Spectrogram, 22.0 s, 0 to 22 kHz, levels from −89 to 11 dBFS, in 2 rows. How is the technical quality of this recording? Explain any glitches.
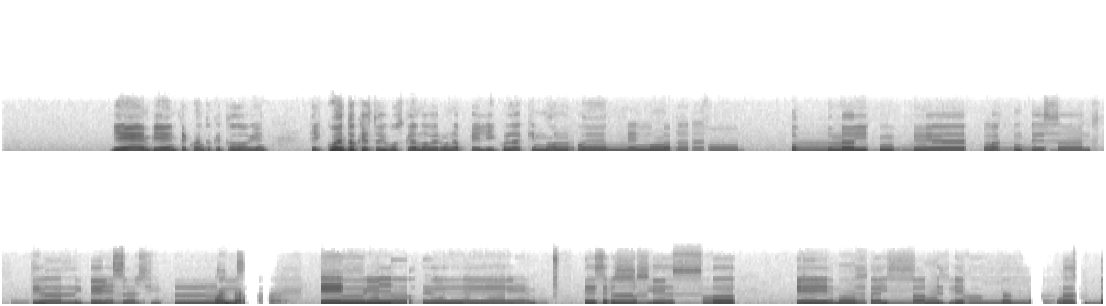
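The recording has clear faults: a robotic buzz over the second part of the speech, plus brief echo and dropouts near 13.4 s and 21.3 s.

From 5.56 s to the end, the speech turns into a rigid, metallic buzz at a fixed 50 Hz while still loosely following the speech. The likely cause is robotic sound from repeated short buffers: audio arrives too seldom, so roughly 20 ms chunks are replayed, covering most of the span. Unlike echo, no delayed copy is heard.

An echo leak appears from 13.41 to 13.91 s and from 21.40 to 21.53 s as a faint copy of the speech trailing 269 ms behind, roughly 15 dB and then 25 dB below it. The likely cause is a loudspeaker echo that the canceller failed to remove. It differs from the buzz because it repeats actual speech after a fixed delay.

Speech suppressed in double talk shows as sudden dips from 13.44 to 13.55 s, from 21.28 to 21.41 s and from 21.74 to 21.82 s, falling by roughly 40, 40 and 25 dB. 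The likely cause is the echo canceller ducking the talker while the far side also spoke. These are gaps in the speech itself, not added sound.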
